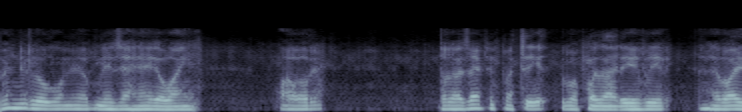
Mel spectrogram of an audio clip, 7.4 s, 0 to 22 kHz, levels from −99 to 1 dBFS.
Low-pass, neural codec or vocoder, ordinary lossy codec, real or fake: none; codec, 16 kHz, 1 kbps, FreqCodec, larger model; none; fake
